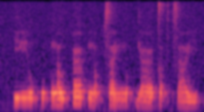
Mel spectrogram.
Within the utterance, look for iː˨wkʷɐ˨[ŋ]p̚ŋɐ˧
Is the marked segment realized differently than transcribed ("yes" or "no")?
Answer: yes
